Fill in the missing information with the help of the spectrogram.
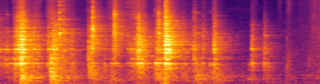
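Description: Steel jack stand being raised and set in place by hand: a string of metallic clanks and ratchet clicks, about six in the first three seconds, the loudest a little after two seconds.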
